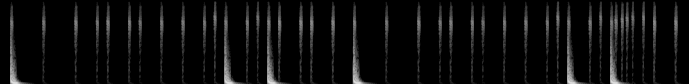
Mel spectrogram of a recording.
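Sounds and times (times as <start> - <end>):
kick drum: 0.0 - 0.3, 2.2 - 2.9, 3.6 - 3.8, 5.6 - 6.3.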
